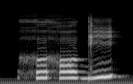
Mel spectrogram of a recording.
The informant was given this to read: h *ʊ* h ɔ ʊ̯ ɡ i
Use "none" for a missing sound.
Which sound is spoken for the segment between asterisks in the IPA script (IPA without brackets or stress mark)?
ʊ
